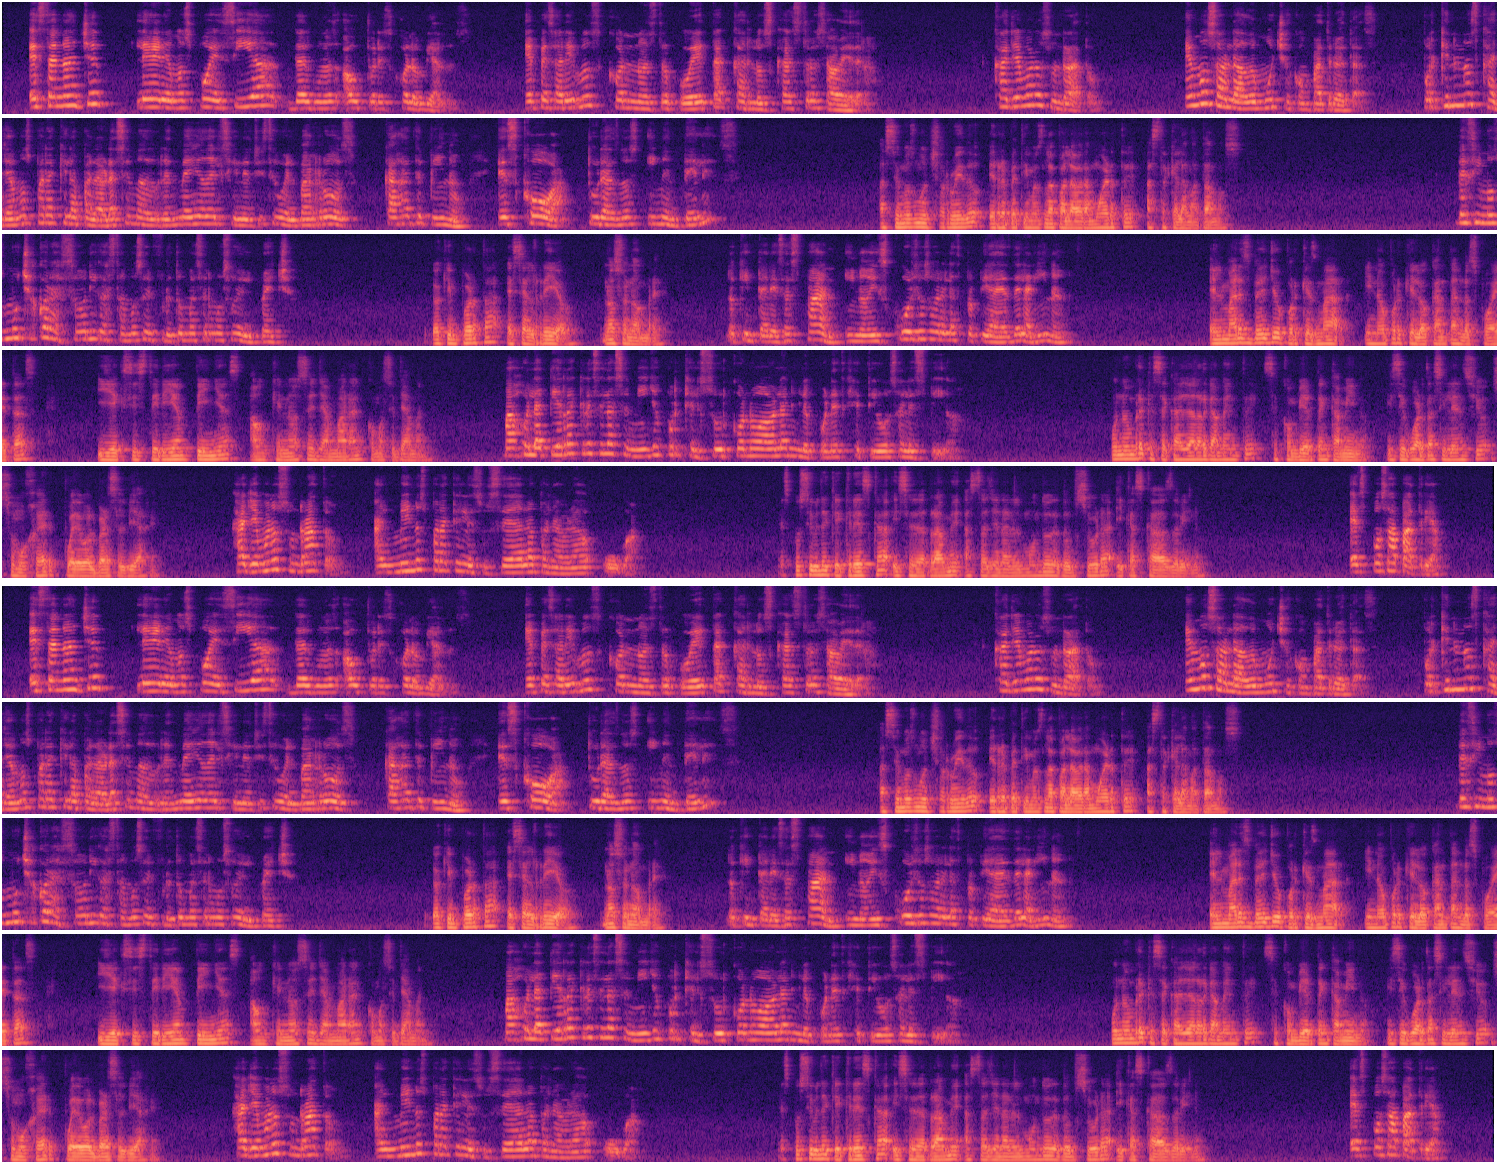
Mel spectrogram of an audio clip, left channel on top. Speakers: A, on the left; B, in the centre.
A: Esta noche leeremos poesía de algunos autores colombianos. Empezaremos con nuestro poeta Carlos Castro Saavedra. Callémonos un rato. Hemos hablado mucho, compatriotas. ¿Por qué no nos callamos para que la palabra se madure en medio del silencio y se vuelva arroz, cajas de pino, escoba, duraznos y menteles?
B: Hacemos mucho ruido y repetimos la palabra muerte hasta que la matamos.
A: Decimos mucho corazón y gastamos el fruto más hermoso del pecho.
B: Lo que importa es el río, no su nombre.
A: Lo que interesa es pan y no discursos sobre las propiedades de la harina.
B: El mar es bello porque es mar y no porque lo cantan los poetas, y existirían piñas aunque no se llamaran como se llaman.
A: Bajo la tierra crece la semilla porque el surco no habla ni le pone adjetivos a la espiga.
B: Un hombre que se calla largamente se convierte en camino, y si guarda silencio, su mujer puede volverse el viaje.
A: Callémonos un rato, al menos para que le suceda la palabra uva.
B: Es posible que crezca y se derrame hasta llenar el mundo de dulzura y cascadas de vino.
A: Esposa patria,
